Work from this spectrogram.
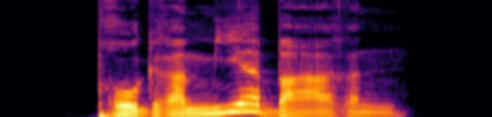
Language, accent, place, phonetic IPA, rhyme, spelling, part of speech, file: German, Germany, Berlin, [pʁoɡʁaˈmiːɐ̯baːʁən], -iːɐ̯baːʁən, programmierbaren, adjective, De-programmierbaren.ogg
- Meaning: inflection of programmierbar: 1. strong genitive masculine/neuter singular 2. weak/mixed genitive/dative all-gender singular 3. strong/weak/mixed accusative masculine singular 4. strong dative plural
